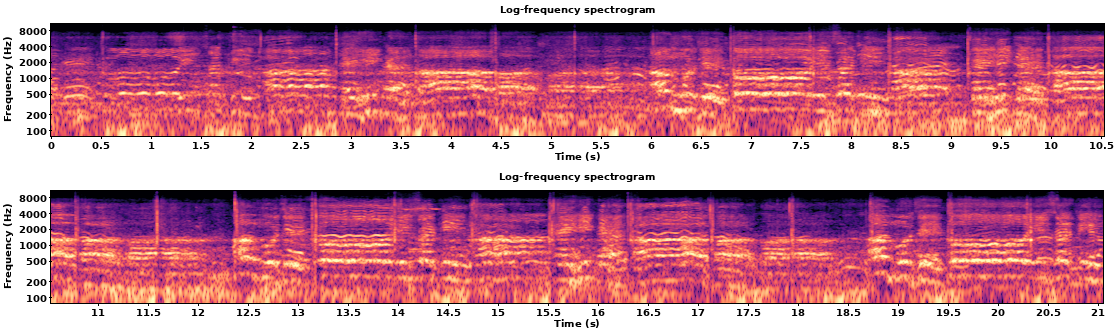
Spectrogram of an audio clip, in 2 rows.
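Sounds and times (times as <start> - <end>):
men chanting in unison: 0.0 - 21.0.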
